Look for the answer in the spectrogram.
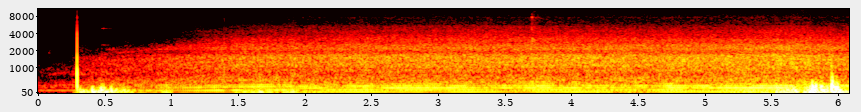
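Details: National (Matsushita) Panacool F-30AM 12" oscillating desk fan, early 1970s, oiled: switch click then even steady motor hum without rattle or scrape; running healthy.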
